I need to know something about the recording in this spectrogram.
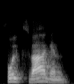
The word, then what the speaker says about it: Volkswagen: E a própria letra V também em alemão tem som de F. Então, por exemplo, o carrinho lá, né? Volkswagen, significa carro do povo, na real.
